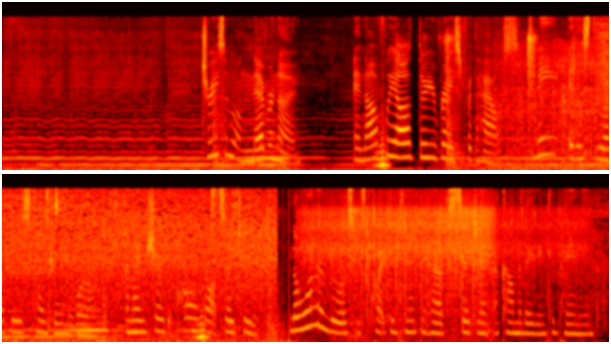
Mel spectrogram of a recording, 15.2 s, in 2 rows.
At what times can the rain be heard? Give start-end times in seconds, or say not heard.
6.0-15.1.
